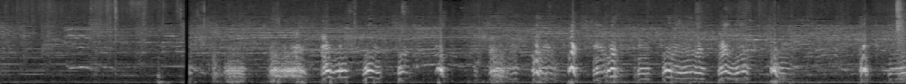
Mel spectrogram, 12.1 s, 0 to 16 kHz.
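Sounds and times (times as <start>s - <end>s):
puppies whining and yipping: 2.8s - 10.7s, 11.4s - 12.0s.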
